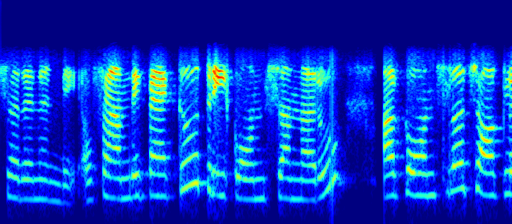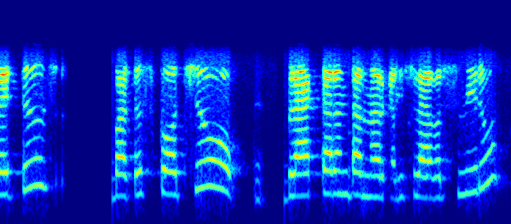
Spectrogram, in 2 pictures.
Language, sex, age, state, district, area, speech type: Telugu, female, 60+, Andhra Pradesh, Eluru, urban, conversation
